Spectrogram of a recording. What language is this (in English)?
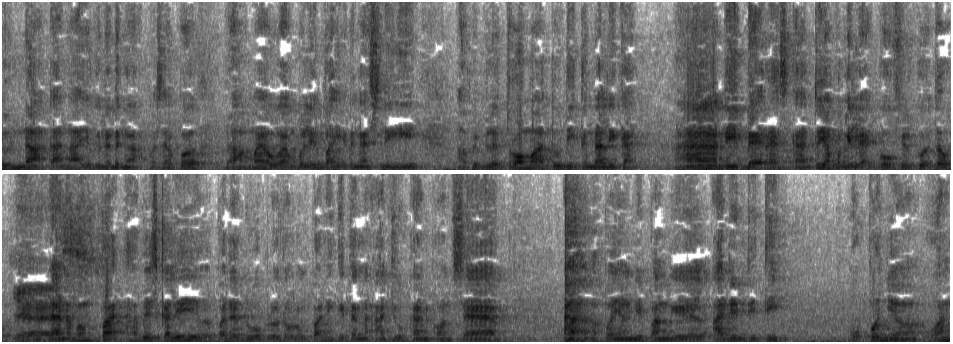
Malay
